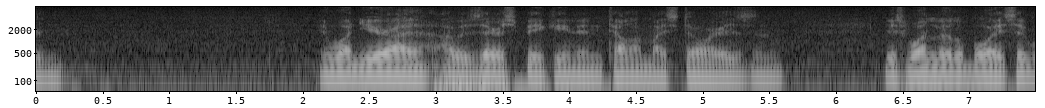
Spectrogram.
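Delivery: ordinary talk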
